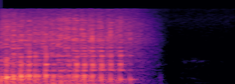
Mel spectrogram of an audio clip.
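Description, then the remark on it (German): A single short big-cat roar played from a soundboard triggered on a keyboard, loud, rasping for under a second before cutting off abruptly into silence; no voices. “Das war Tiger, Löwe und Puma.”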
